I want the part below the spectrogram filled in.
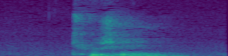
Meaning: to whisper, to quietly and secretly say (something, usually something disparaging) about (someone)
- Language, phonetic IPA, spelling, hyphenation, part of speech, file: German, [ˈtʊʃl̩n], tuscheln, tu‧scheln, verb, De-tuscheln.ogg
